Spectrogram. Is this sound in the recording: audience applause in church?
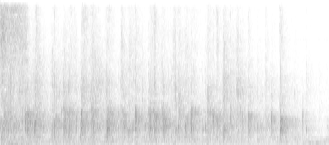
yes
